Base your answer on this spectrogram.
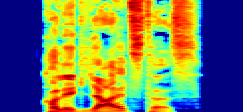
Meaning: strong/mixed nominative/accusative neuter singular superlative degree of kollegial
- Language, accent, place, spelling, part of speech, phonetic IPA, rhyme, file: German, Germany, Berlin, kollegialstes, adjective, [kɔleˈɡi̯aːlstəs], -aːlstəs, De-kollegialstes.ogg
